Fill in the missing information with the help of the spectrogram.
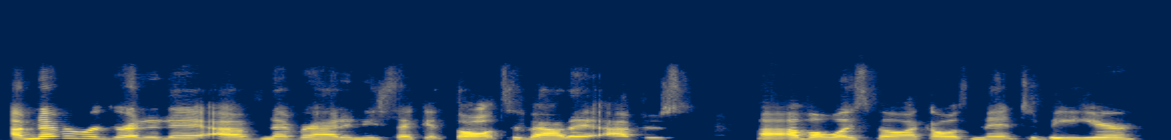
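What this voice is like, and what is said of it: Southern Alabama accent. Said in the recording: “you may have escaped Alabama ... you got that Reese Witherspoon accent down. So you may have left Alabama, but you brought that accent with you to Mississippi”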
